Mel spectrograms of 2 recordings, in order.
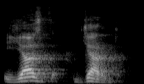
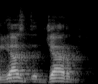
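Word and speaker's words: Yazdegerd: when the emperor was Yazdgard, or Yazdgard, depending on how you want to pronounce it. Literally, his name meant made by God. Yazdgard means made by God. Yazdgard or Yazdjard was the emperor of Persia who was related to Khusro II, who had ripped the letter of the Prophet ﷺ apart.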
